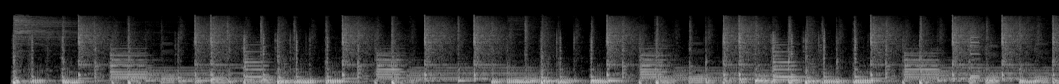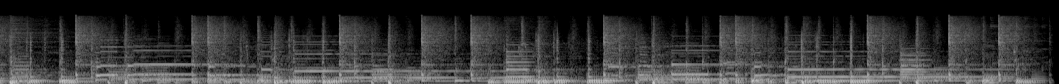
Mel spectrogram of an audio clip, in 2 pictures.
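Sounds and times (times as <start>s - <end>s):
light jazz music: 0.2s - 21.1s.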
